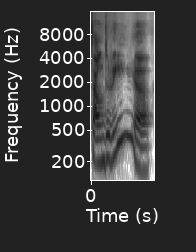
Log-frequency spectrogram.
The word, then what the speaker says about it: Soundari: Is it Sundari? Yeah, it is. It's Soundari.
